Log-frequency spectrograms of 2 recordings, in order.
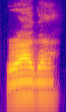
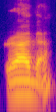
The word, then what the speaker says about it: rāga: is it talks about raga vinaya suta i don't need to explain the word suta you know discourse but rag is a very very important word it's a long a uh actually it means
